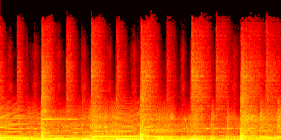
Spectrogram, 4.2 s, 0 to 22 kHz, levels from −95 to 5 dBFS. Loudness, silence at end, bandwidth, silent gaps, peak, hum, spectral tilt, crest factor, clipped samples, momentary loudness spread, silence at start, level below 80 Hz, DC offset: -17 LUFS; 0 s; 19.5 kHz; none; 0 dBFS; none; -5 dB/octave; 16 dB; under 0.1%; 4 LU; 0 s; -24 dBFS; under 0.1%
